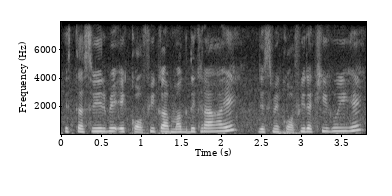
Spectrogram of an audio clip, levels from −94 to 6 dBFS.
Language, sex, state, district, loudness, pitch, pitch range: Hindi, female, Chhattisgarh, Sukma, -21 LUFS, 215 Hz, 200-230 Hz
